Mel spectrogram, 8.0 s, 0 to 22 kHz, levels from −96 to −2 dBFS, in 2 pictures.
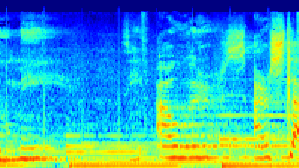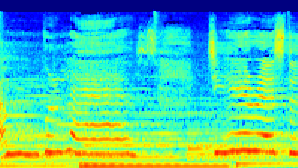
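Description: From 0.08 s to 3.58 s, periodic USB or driver dropouts occur: something blocks the audio path every 0.5 s, and each time a few milliseconds of audio are replaced by silence. The result is a steady series of small ticks, heard only where signal is present.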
